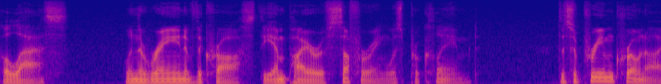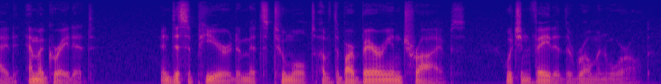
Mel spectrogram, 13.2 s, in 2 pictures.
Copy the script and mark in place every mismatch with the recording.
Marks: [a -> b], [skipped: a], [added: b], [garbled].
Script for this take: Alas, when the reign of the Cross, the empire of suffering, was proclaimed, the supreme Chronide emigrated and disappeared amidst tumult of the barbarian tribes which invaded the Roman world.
Alas, when the reign of the Cross, the empire of suffering, was proclaimed, the supreme Chronide emigrated and disappeared amidst tumult of the barbarian tribes which invaded the Roman world.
